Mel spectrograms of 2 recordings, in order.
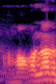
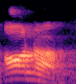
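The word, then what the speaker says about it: honour: बहुत सारे बच्चे हिंदी मीडियम में हॉनर बोल भी देते हैं, लेकिन इसमें एच साइलेंट होता है, स्टार्ट ओ से होता है, ऑनर, ऑनर।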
